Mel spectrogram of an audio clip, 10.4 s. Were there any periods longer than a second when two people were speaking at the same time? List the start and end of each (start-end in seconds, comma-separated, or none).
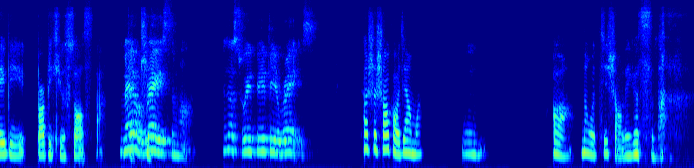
none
